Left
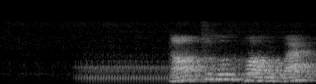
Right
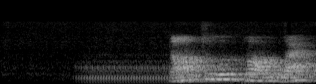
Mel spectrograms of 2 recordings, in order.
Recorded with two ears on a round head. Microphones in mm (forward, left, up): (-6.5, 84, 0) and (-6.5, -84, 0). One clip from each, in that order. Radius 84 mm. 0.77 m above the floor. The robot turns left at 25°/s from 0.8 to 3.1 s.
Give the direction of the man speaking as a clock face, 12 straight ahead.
6 o'clock.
